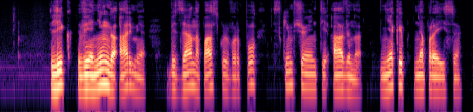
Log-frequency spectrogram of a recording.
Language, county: Lithuanian, Vilnius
